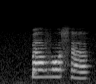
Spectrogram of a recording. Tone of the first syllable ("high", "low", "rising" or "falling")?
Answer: high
